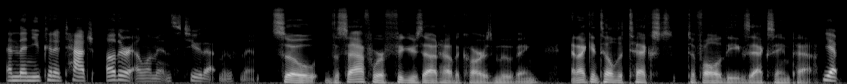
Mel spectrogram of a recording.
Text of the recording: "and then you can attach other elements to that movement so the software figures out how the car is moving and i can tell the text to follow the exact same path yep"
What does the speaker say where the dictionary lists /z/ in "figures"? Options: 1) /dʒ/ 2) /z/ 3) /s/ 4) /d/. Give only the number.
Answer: 2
